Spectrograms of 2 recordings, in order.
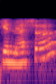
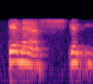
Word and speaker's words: Ganesha: way okay and H how do how do you say his name Ganesh well Ganesha I believe Lord ganesha's they they I'm probably not saying it right but it's either Ganesha or Ganesha either or g a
